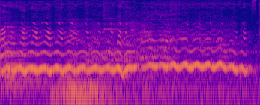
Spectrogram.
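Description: A gospel singer holding one long high note with a wide, even vibrato for about four seconds.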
